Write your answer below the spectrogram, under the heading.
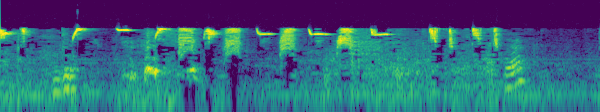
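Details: Oriental magpie-robin from Nagan Raya, Aceh, singing fast scratchy notes mixed with clear high whistles held briefly, about a dozen phrases in steady succession with faint low background murmur.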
